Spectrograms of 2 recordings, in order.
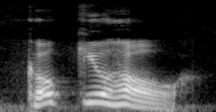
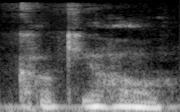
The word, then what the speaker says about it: Kokyuho: Kokyuho. It's K-O-K-Y-U space H-O. – Kokyuho. – Yes. – Now, this sounds really familiar. Oh, okay. Hey-ho means strategy. – Kokyuho. K-O-K-Y-U-H-O.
